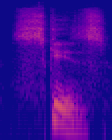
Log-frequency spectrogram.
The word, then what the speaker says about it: Schiz: a Kurd nerds today we're making skis spelled c-h-i Z so Skiz is a an Italian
